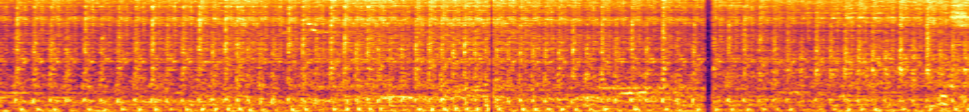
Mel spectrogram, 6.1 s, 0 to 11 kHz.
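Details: Suzuki Intruder 125 after sitting about a month: small single-cylinder chuffs uneven at idle with sudden dropouts, missing and stumbling; owner suspects bad fuel and a dirty carburetor, cause unconfirmed.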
